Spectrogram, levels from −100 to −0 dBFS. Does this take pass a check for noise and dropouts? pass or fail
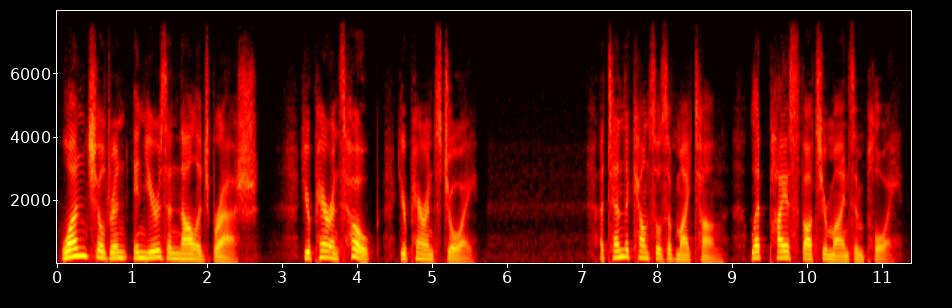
pass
